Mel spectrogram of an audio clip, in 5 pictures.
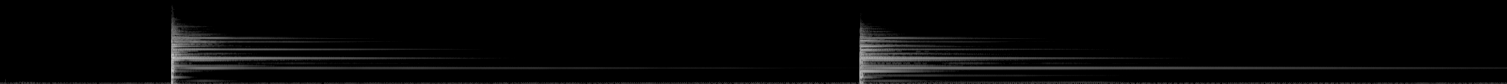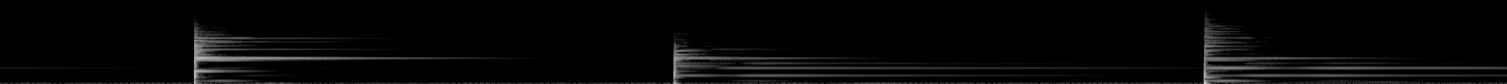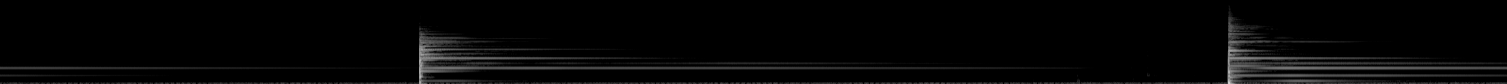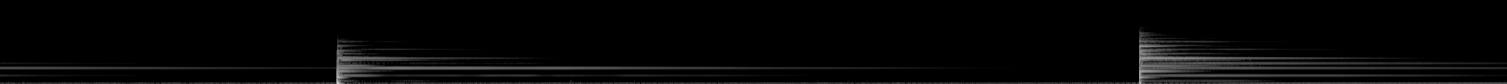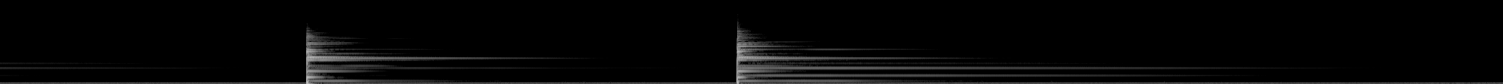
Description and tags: Metallic tray hits 2
Hitting another metallic tray several times. A more sturdy/dry sound with less hang time. The sound is reminiscent of a thick bell or gong.
Mic: Schoeps C-MIT 5
gongs, clangs, dry, metallic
